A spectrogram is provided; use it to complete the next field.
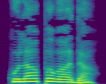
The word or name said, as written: ಕುಲಾಪವಾದ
